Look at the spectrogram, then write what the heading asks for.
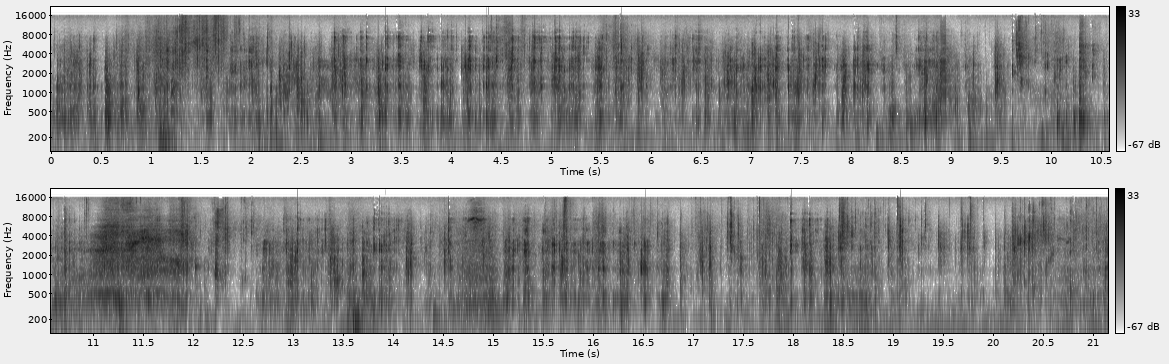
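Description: Close-miked eating sounds of someone chewing mala-sauced pig's trotters: a dense run of small clicks and mouth smacks with a few louder bites.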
